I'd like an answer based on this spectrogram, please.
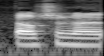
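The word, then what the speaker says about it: Bealtaine: Uh some people call it Beltain. Belchina is the Gaelic pronunciation and I'm going to go with that.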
